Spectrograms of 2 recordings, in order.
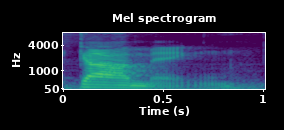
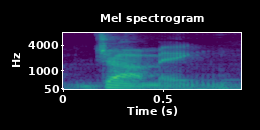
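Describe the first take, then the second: First: The name is said with its Cantonese pronunciation. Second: The name is said with its Mandarin pronunciation. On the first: The speaker calls it right. "since this area and he are more based on the Cantonese translation" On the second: The speaker calls it wrong. "which is Mandarin"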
